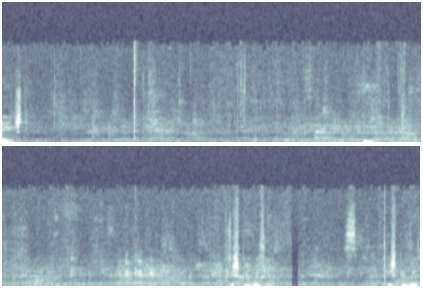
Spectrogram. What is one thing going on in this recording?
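A group of men and women murmur and greet one another.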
